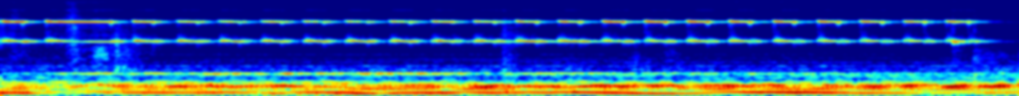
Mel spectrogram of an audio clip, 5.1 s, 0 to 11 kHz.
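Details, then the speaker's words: Chimera 7 Pro V2 drone on Betaflight 4.5 after assigning beeper switch (AUX5); the onboard buzzer beeps clearly, high-pitched about twice a second over quiet background; buzzer working normally. "bon déjà on voit que ça fonctionne puisque ça c'est les beepers. Alors le Day-Shot Beacon, en fait, là on l'entendait, mais c'était surtout le buzzer en fait qu'on a monté dans le drone qu'on a entendu."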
